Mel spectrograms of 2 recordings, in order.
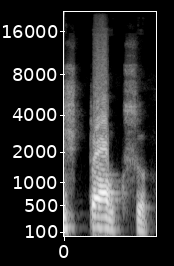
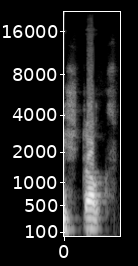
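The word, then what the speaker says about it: stalks: ही स्टक्स यहां पे स्टॉक यहां पे एल साइलेंट रहता है। स्टक्स पढ़ा जाएगा।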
